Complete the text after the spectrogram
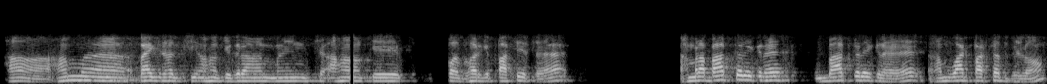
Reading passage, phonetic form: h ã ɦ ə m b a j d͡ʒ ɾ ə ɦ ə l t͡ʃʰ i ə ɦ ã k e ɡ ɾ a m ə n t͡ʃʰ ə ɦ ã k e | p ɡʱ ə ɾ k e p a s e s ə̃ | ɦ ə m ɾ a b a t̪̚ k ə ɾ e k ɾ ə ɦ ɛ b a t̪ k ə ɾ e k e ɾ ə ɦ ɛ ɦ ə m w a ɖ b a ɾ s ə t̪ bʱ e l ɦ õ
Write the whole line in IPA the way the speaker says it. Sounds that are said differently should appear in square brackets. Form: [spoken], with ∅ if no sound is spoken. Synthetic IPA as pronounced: h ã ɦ ə m b a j d͡ʒ ɾ ə ɦ ə l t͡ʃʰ i ə ɦ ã k e ɡ ɾ a m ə n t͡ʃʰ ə ɦ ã k e | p ɡʱ ə ɾ k e p a s e s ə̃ | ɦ ə m ɾ a b a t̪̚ k ə ɾ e k ɾ ə ɦ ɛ b a t̪ k ə ɾ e k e ɾ ə ɦ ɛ ɦ ə m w a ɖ [p] a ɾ s ə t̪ bʱ e l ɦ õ

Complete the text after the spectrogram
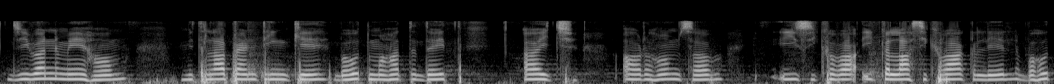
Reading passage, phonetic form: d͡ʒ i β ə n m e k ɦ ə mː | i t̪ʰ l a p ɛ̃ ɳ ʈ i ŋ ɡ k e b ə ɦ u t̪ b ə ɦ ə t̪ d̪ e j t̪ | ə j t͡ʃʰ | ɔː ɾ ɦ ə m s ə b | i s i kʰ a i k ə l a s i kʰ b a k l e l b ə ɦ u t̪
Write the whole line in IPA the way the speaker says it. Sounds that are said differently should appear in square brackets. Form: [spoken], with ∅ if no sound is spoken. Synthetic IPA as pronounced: d͡ʒ i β ə n m e [∅] ɦ ə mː | i t̪ʰ l a p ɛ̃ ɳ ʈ i ŋ ɡ k e b ə ɦ u t̪ [m] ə ɦ ə t̪ d̪ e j t̪ | ə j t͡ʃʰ | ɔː ɾ ɦ ə m s ə b | i s i kʰ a i k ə l a s i kʰ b a k l e l b ə ɦ u t̪

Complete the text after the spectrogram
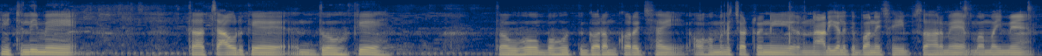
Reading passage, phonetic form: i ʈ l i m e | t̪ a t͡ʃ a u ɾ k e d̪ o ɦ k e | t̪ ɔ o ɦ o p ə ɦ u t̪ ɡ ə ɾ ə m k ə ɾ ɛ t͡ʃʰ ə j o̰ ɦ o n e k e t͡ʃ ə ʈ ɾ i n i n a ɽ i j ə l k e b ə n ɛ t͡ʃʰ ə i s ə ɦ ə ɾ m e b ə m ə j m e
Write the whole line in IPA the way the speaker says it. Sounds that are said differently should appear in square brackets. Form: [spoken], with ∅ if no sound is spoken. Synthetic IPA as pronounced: i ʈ l i m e | t̪ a t͡ʃ a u ɾ k e d̪ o ɦ k e | t̪ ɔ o ɦ o [b] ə ɦ u t̪ ɡ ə ɾ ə m k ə ɾ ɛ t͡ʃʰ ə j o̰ ɦ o [m] e k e t͡ʃ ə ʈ ɾ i n i n a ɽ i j ə l k e b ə n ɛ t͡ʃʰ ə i s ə ɦ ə ɾ m e b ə m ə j m e

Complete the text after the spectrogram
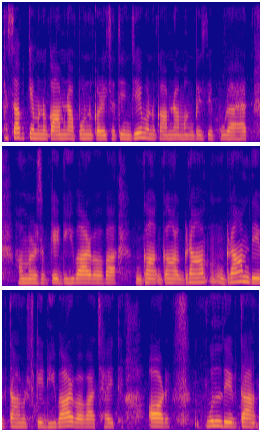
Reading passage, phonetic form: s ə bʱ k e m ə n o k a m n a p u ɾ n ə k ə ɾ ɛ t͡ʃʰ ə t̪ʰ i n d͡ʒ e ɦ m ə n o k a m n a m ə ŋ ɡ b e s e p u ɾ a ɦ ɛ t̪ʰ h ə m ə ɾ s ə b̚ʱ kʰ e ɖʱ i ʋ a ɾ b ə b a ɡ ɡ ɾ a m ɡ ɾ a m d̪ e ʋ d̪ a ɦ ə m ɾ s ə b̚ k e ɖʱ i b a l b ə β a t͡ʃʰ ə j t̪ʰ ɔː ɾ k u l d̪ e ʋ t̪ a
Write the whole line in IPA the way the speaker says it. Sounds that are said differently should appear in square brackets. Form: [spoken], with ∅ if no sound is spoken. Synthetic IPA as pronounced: s ə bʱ k e m ə n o k a m n a p u ɾ n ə k ə ɾ ɛ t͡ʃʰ ə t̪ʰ i n d͡ʒ e [∅] m ə n o k a m n a m ə ŋ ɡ b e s e p u ɾ a ɦ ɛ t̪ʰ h ə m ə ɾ s ə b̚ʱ [k] e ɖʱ i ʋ a ɾ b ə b a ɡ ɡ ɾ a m ɡ ɾ a m d̪ e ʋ [t̪] a ɦ ə m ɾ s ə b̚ k e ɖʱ i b a [ɾ] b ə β a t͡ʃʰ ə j t̪ʰ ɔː ɾ k u l d̪ e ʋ t̪ a

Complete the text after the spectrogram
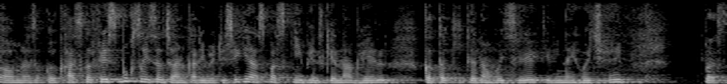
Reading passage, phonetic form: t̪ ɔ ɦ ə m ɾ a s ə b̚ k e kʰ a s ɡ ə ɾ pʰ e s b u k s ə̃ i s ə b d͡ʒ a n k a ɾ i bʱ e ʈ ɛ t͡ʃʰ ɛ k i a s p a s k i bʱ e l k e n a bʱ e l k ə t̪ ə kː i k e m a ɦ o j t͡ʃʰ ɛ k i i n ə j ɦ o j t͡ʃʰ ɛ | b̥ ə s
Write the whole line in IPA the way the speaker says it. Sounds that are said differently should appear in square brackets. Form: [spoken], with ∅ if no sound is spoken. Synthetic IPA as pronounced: t̪ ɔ ɦ ə m ɾ a s ə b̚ k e kʰ a s [k] ə ɾ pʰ e s b u k s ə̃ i s ə b d͡ʒ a n k a ɾ i bʱ e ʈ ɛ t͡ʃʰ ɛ k i a s p a s k i bʱ e l k e n a bʱ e l k ə t̪ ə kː i k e [n] a ɦ o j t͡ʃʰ ɛ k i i n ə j ɦ o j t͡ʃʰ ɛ | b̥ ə s

